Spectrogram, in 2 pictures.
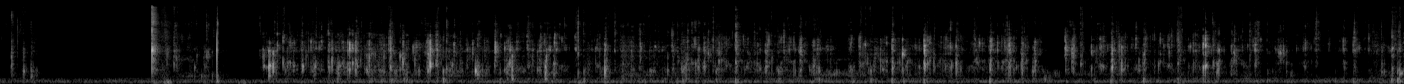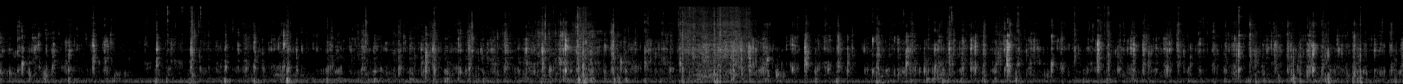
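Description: A dog eating wet, mushy slop of chicken, rice, fruit, vegetables and lentils from a plastic tub: a busy run of wet lapping, smacking and chewing. It starts after a sharp click about a second and a half in.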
